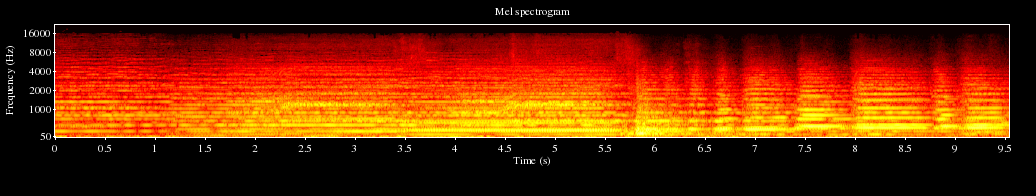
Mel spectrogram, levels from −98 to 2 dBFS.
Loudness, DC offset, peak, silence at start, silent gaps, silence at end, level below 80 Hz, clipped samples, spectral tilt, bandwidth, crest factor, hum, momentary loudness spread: -20 LUFS; under 0.1%; -2 dBFS; 0 s; none; 0 s; -40 dBFS; under 0.1%; -7.5 dB/octave; 13 kHz; 18 dB; none; 12 LU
